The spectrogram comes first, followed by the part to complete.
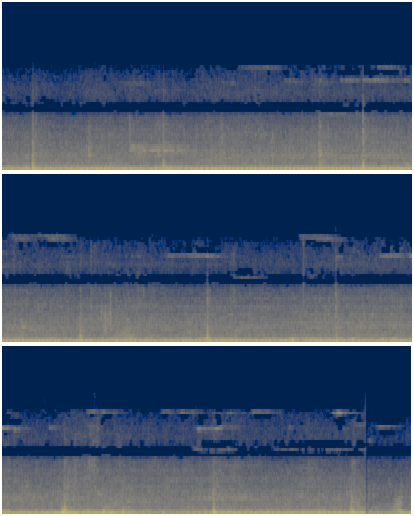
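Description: A crane truck's engine running over a background of voices, with a few scattered knocks and one heavy thump about nine seconds in.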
